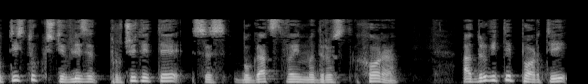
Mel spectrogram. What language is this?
Bulgarian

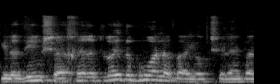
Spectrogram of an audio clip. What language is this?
Hebrew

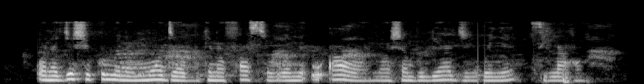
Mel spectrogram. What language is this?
Swahili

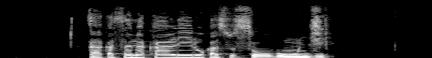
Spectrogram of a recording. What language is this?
Ganda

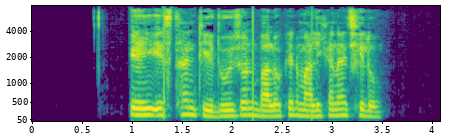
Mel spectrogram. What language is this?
Bangla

